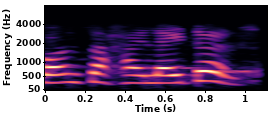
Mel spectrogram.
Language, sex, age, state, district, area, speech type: Hindi, female, 18-30, Bihar, Muzaffarpur, urban, conversation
